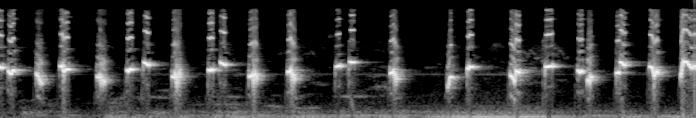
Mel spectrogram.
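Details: Sooty-headed bulbul singing energetically, used as a lure to get other bulbuls singing: a steady run of short, liquid chirping notes, each bending around a bright whistled pitch, given several per second, over a faint low hum.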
